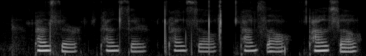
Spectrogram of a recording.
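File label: "pencil", spoken word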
